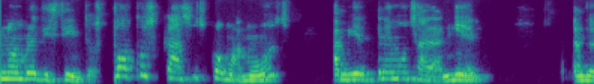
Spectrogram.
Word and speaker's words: Amós: La palabra Amós es claramente hebreo y así, tal cual, sin modificaciones.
